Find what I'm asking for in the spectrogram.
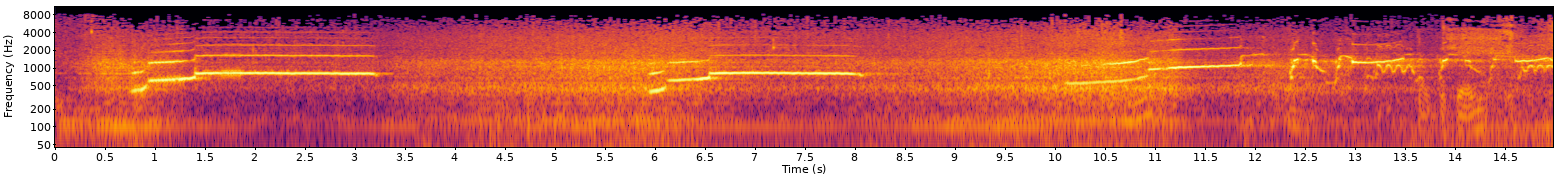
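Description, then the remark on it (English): Great northern diver song: a series of long, mournful wailing calls, each sliding upward then holding a steady mid-high note, repeated about four times over a steady background hiss. “Frozen Northern Wastes, the song of the great northern diver.”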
